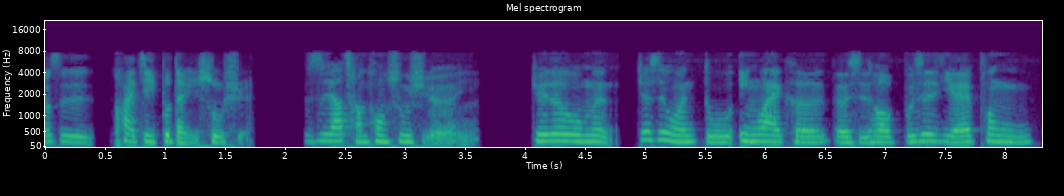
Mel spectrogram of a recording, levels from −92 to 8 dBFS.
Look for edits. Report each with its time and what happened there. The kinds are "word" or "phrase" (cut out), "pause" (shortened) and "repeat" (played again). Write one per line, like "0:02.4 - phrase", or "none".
none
